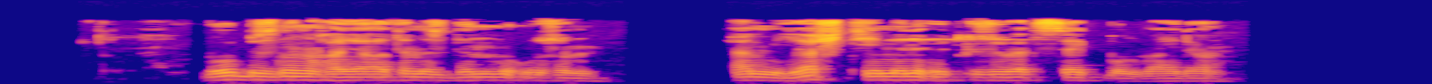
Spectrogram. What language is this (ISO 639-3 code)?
uig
